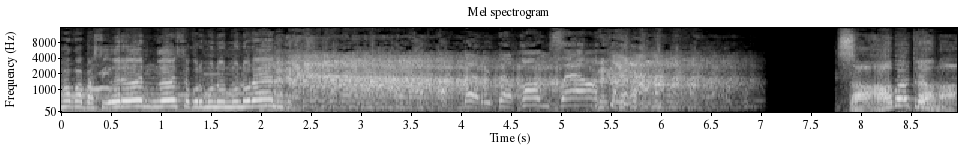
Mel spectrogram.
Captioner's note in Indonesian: tertawa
